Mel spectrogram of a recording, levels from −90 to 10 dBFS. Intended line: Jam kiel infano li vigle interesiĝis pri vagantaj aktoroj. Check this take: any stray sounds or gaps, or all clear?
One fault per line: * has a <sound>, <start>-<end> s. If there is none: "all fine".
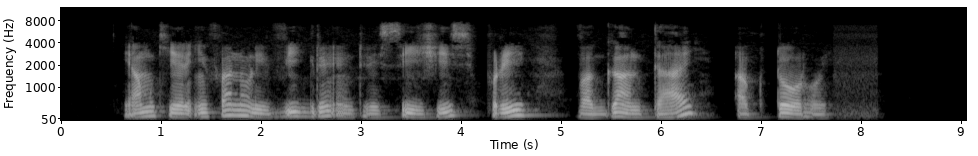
all fine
